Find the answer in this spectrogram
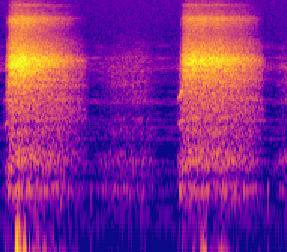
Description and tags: This is a recording of labored breathing though a French made gasmask. enjoy.
labored, gasmask, hiss, breathing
